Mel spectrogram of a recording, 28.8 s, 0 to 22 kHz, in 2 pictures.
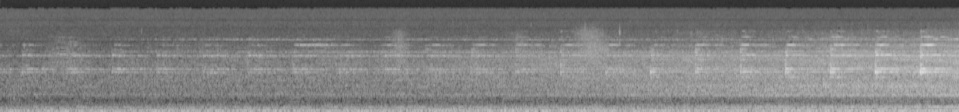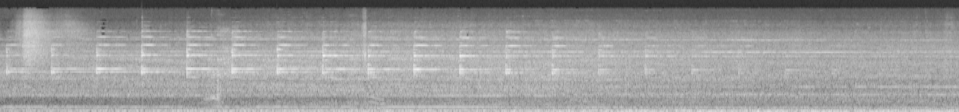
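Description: Union Pacific diesel locomotives, led by a GE C45ACCTE, hauling a double-stack container train toward and past the listener: the engines' rumble and steady whines grow louder throughout. A run of evenly spaced clicks comes as the lead locomotives go by, about halfway through.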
